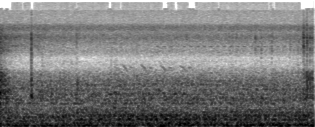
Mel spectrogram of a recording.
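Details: Steady broadband rushing noise like a passing vehicle or wind, with a few faint clicks and no animal sound.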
